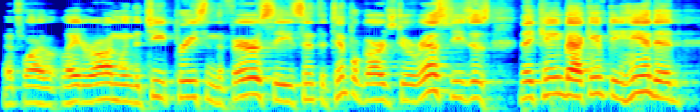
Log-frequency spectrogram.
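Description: A man's voice: fairly high pitch, moderate pace, darkish tone. A middle-aged male pastor preaching a sermon, emphatic at times and telling folksy, humorous stories.

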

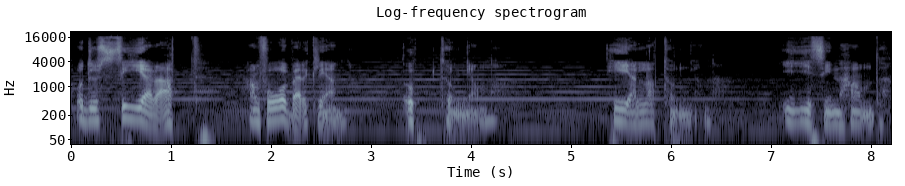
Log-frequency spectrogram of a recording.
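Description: A man narrating a tabletop role-playing game as game master, describing scenes and calling for dice rolls in a calm, measured way. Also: medium pitch, gravelly, music in the background.

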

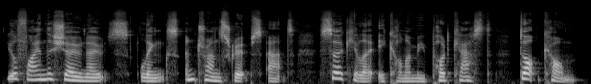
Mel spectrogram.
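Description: A woman hosts a podcast while hoarse from a cold, her voice croaky but her reading measured and clear. The sound is dry and close, with no room around it. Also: lowish voice, lively intonation, no echo. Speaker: podcast host. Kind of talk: scripted podcast introduction.

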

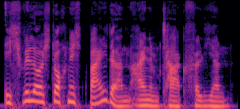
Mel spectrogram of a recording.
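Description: A man's voice: mid-range voice, big pitch swings, moderate pace, no room sound, studio quality. A man voicing an anxious mother urging her son to flee, in an earnest plain reading. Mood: urgent.

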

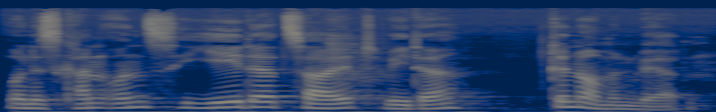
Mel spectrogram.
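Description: Guy telling a spiritual story, slightly higher voice, slow and musing, lots of hmm. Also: a little mellow. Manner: reflective, unhurried, musing with hums. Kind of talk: spoken storytelling and teaching.

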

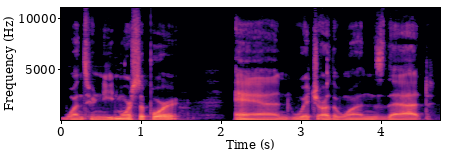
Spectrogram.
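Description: Very deep-voiced man in his thirties. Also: slow. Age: 30s. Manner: relaxed, hesitant, with frequent restarts. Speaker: podcast co-host. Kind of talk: casual chat.

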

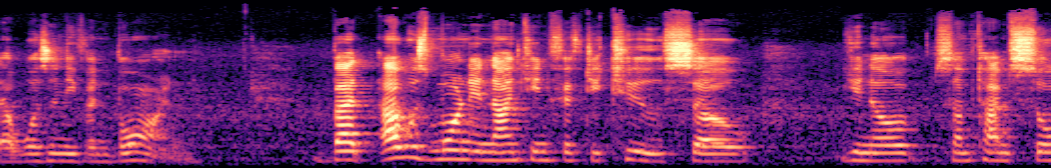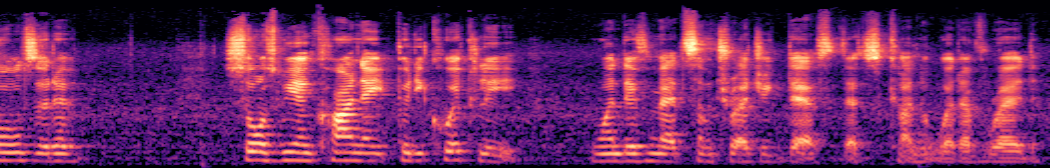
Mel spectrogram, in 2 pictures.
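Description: Earnest, halting woman in her sixties. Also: on the low side, vocal fry, a bit bright, a little hiss or hum, poor audio. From Morocco. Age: 60s. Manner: earnest and halting, with frequent restarts. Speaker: caller. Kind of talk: personal story told on a call-in show.

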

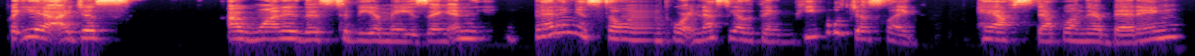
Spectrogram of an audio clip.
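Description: A woman's voice: medium pitch, expressive, normal speed. A woman guest on a video call talking about her design work, gushing and full of fillers. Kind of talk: casual interview.

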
